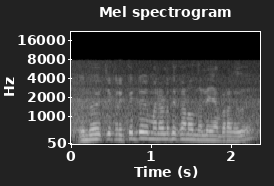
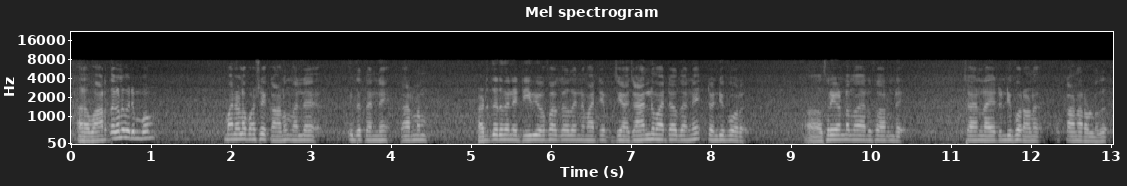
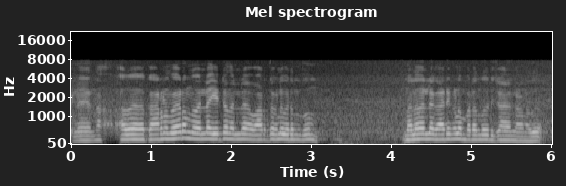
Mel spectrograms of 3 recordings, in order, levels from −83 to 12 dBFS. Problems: constant background noise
